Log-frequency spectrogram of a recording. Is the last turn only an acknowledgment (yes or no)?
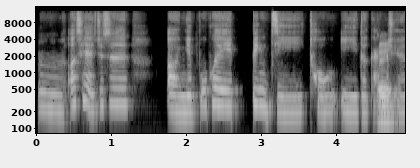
yes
